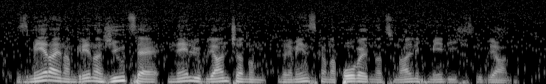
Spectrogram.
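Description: Overdone noise removal runs through the whole clip. A noise reducer set far too strong pulls individual frequency bands down or out whenever they sit near its noise estimate, so the background collapses to near silence with twinkling specks while quieter parts of the voice vanish.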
